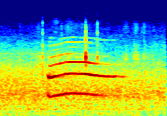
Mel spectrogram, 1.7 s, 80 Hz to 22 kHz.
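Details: Stray cat in Japan, captured on a Nikon D5300, giving a single drawn-out meow lasting about three-quarters of a second, steady in pitch with a rich harmonic tone, over faint background hiss.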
